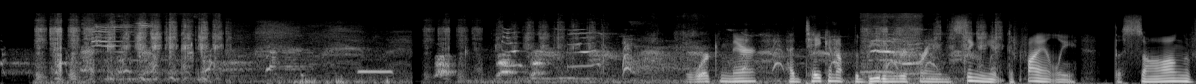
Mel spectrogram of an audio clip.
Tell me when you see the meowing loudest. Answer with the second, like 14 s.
9 s.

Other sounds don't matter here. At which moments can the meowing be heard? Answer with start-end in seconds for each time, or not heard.
0.9-2.2, 5.0-6.1, 8.6-9.2.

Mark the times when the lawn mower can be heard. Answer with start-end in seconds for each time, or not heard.
not heard.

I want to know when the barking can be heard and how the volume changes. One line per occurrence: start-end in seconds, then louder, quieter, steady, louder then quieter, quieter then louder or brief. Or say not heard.
0.0-10.1 louder then quieter.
